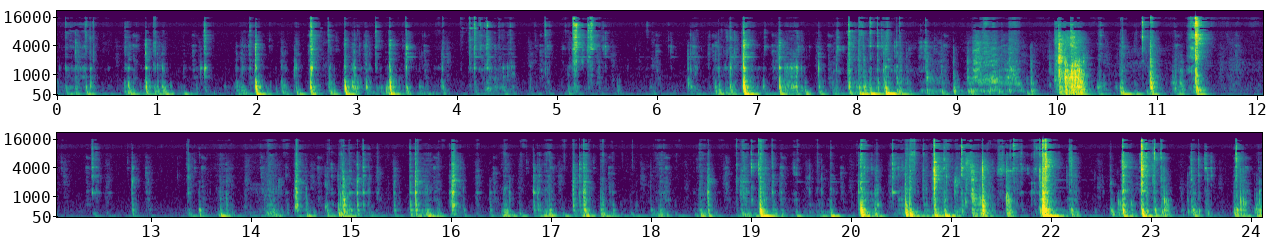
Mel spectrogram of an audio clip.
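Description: Irregular small clicks, taps and knocks of metal parts being handled and fitted as a toy locomotive's motor is secured into its body with a cross pin and screw. A short scraping rustle comes about ten seconds in.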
